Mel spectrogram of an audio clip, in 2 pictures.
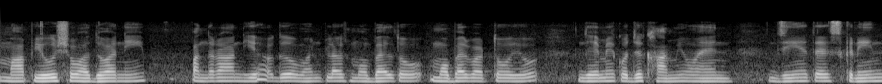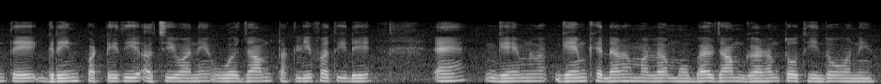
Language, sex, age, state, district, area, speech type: Sindhi, male, 18-30, Maharashtra, Thane, urban, spontaneous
